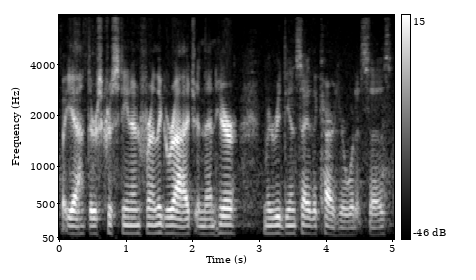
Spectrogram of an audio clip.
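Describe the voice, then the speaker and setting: An older man with a low voice talks casually to his online viewers. His delivery is plain and informal, with little rise and fall. There is faint noise in the room behind him. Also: little pitch movement, fast, pushed and bright, low-quality recording. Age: older, around 60. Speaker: moto vlogger. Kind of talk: casual video chat to viewers. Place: small living room indoors.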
